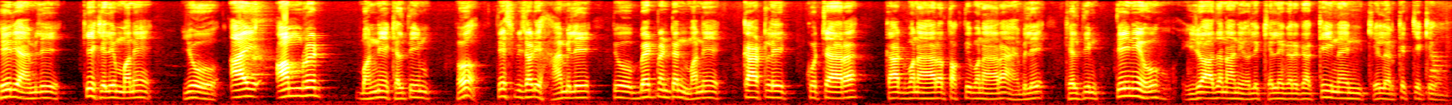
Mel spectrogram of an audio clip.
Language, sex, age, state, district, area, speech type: Nepali, male, 45-60, West Bengal, Jalpaiguri, rural, spontaneous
